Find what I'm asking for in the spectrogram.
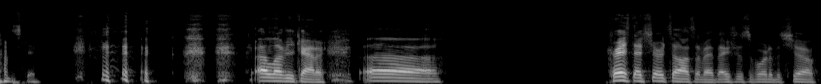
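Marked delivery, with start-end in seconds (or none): none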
